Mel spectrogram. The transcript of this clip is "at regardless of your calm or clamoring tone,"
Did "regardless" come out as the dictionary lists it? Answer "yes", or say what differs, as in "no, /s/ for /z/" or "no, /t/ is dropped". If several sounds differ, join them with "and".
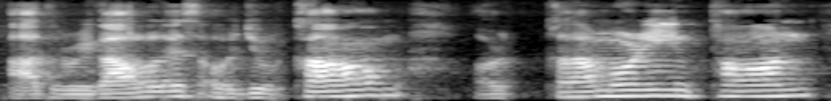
yes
